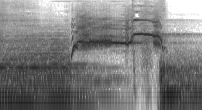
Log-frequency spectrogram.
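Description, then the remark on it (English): A woman in a horror film lets out a loud, sustained, high-pitched scream lasting about two seconds, rising sharply then wavering, set against a low rumbling background like a film soundtrack. “Please don't scream.”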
